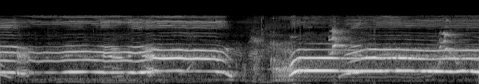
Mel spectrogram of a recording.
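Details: Pet dogs howling in chorus, said to love singing; long level wailing tones from several dogs, breaking off briefly midway with a falling slide, then resuming with a rising swoop into sustained harmonised howls.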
